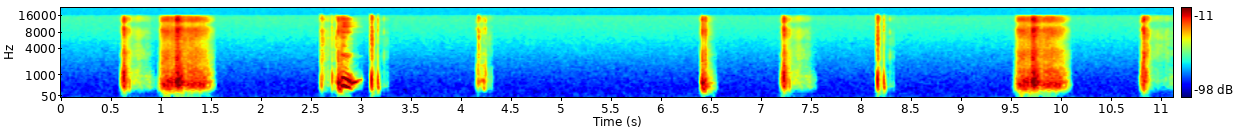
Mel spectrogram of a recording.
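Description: A young woman grunts with effort as she climbs and pulls herself up.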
